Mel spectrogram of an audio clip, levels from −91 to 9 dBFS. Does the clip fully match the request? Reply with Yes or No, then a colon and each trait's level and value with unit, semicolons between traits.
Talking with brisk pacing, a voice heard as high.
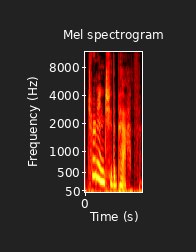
Yes: fast, 210 wpm; very high, 270 Hz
